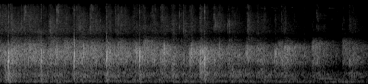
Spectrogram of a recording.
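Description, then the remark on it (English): A church audience claps their hands together for God in a morning service, a sustained, dense burst of applause, many overlapping claps forming a steady crackling roar with a few sharper individual claps standing out. “Give God a hand clap.”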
